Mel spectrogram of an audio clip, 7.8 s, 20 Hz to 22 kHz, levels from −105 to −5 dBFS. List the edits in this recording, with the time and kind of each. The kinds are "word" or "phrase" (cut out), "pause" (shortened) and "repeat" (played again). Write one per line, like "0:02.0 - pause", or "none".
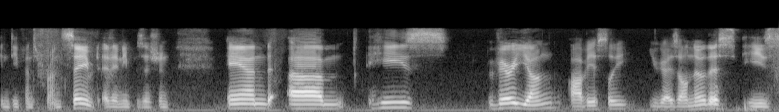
none

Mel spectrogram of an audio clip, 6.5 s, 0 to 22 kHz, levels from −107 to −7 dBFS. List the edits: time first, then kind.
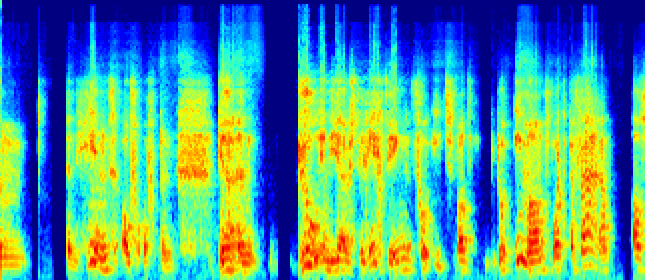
0:01.6 - word
0:02.8 - pause

